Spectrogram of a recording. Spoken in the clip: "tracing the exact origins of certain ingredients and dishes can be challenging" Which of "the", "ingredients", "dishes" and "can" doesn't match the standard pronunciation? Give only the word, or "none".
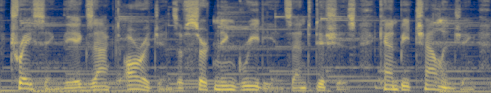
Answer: none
